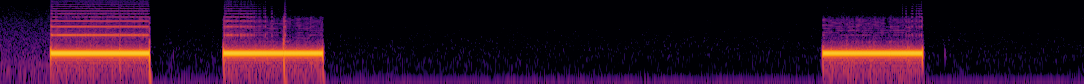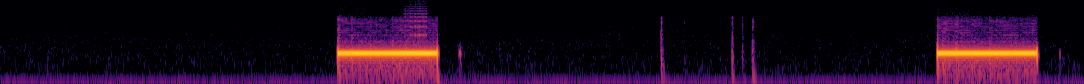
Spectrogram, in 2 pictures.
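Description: Telephone busy signal after a call is placed: five steady, mid-pitched tone bursts, each about a second long, separated by long stretches of silence.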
